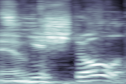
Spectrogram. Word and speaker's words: Y'shtola: And I don't know how you pronounce that, Gavin or That's Crim. Y'shtola.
